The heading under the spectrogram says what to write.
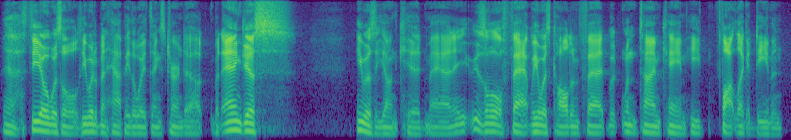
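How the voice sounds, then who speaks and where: A man's voice: on the low side, fairly quick, darkish tone, dry recording, studio quality, lightly acted. A man voicing a boozy, downcast but grateful gang leader, talking in a matey, sighing way. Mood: weary, grieving.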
